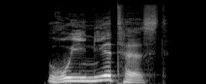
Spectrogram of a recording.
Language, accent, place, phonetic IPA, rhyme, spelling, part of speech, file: German, Germany, Berlin, [ʁuiˈniːɐ̯təst], -iːɐ̯təst, ruiniertest, verb, De-ruiniertest.ogg
- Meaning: inflection of ruinieren: 1. second-person singular preterite 2. second-person singular subjunctive II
